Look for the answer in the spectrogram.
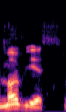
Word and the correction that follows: Morbius: must, it's Morbius or Mobius? Morbius.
